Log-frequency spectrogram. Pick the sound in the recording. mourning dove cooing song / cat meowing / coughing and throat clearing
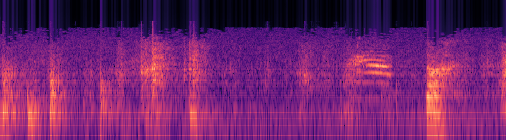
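cat meowing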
